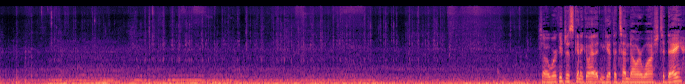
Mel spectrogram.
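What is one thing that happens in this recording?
A car engine hums steadily as the car drives slowly.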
